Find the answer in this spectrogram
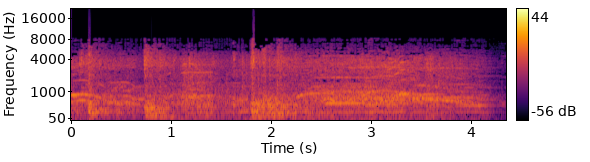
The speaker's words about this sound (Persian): البته میتوان گفت که منظره زیبای انفجار 26 هزار فشفشه بر فراز ساختمان اپرای معروف سیدنی هم به نوعی مست کننده است.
